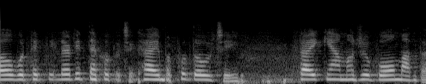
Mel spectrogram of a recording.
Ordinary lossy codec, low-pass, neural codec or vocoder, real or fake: none; none; codec, 16 kHz, 0.5 kbps, X-Codec, WavLM features, trained on Multilingual LibriSpeech; fake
